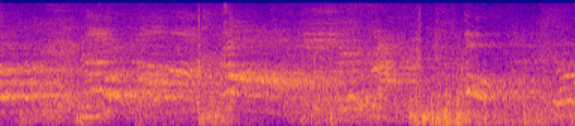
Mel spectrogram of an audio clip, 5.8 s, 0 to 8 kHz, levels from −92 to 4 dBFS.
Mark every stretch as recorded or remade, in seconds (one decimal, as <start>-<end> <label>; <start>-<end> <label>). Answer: 0.0-5.8 remade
